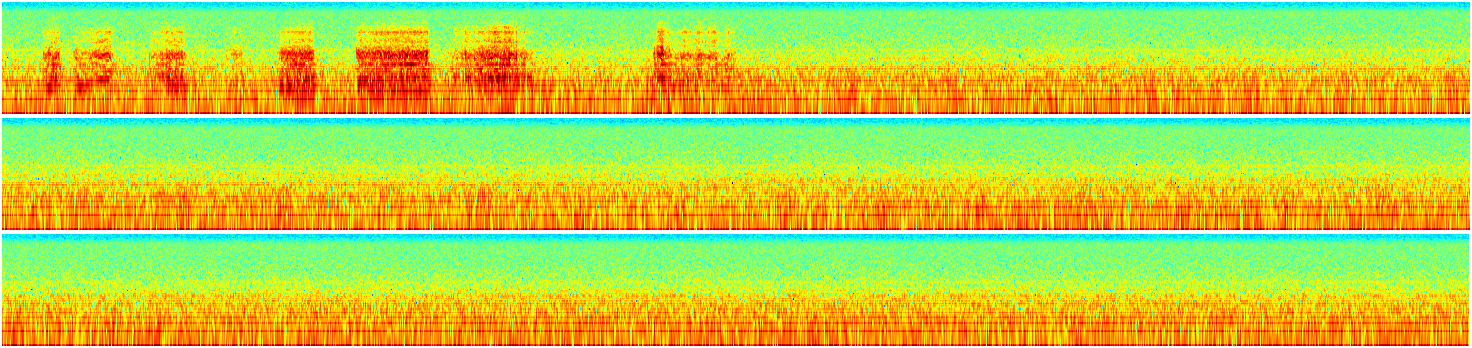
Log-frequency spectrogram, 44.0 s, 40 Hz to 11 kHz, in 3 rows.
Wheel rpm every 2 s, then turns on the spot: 0, 10, 10, 10, 0, 0, 0, 0, 0, 0, 0, 0, 0, 0, 0, 0, 0, 0, 0, 0, 0, 0.
2-6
